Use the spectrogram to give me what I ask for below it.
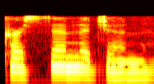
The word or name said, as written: carcinogen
